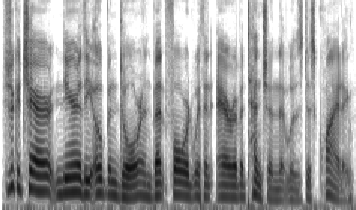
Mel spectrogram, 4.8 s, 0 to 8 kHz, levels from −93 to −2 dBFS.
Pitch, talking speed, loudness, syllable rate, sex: 135 Hz, 240 wpm, -16 LUFS, 5.4 syllables/s, male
